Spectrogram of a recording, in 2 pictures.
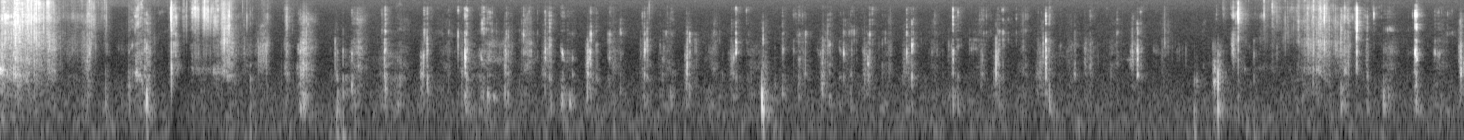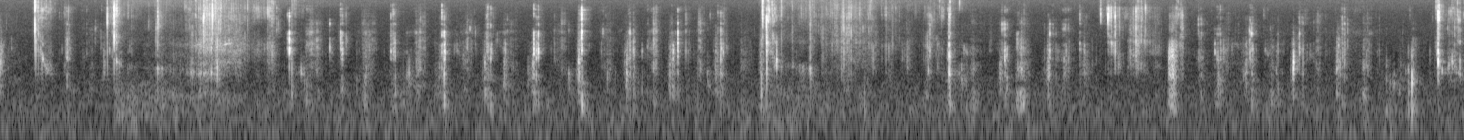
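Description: Close-miked biting and chewing of a crisp croffle (croissant waffle) topped with cream and chopped walnuts and cashews. A loud crunch comes at the first bite, then steady crackly chewing with mouth clicks, and a few louder crunches along the way.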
